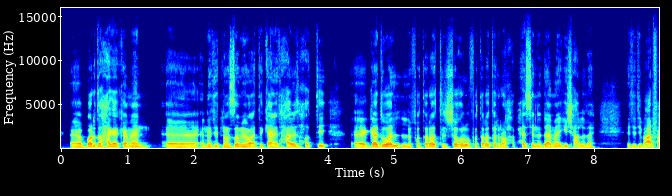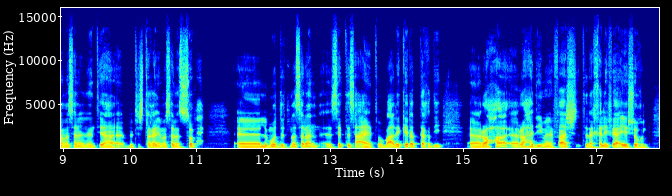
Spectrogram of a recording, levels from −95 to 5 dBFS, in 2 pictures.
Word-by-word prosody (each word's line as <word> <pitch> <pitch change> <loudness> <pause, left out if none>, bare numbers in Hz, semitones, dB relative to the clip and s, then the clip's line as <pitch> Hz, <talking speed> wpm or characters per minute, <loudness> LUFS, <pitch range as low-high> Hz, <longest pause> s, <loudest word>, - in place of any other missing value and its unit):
آآ 125 0 +2
برضه 170 +7 +4
حاجة 165 +1 +4
كمان 160 +2 0 0.2
آآ 125 -2 +1
إن 130 - -4
أنتِ 155 +2 -1
تنظّمي 145 -1 +1
وقتِك، 130 0 0
يعني 170 0 +4
تحاولي 170 0 +2
تحطّي 155 -1 -4 0.4
جدول 155 +1 +4
لفترات 130 +4 0
الشغل 155 +6 +1
وفترات 130 +3 -2
الراحة، 125 -3 -3
بحيث 165 +1 -4
إن 140 -4 -2
ده 155 +1 +3
ما 145 -2 0
يجيش 140 +1 -3
على 125 -2 -2
ده، 120 -1 -4 0.5
أنتِ 130 +1 -6
تبقى 140 +1 0
عارفة 140 0 +1
مثلًا 145 0 -2
إن 130 - -6
أنتِ 140 +1 -6
ه 130 -2 0
بتشتغلي 130 +4 -3
مثلًا 145 0 -2
الصبح، 165 +7 -2 0.5
آآ 125 0 +2
لمدة 140 +2 0
مثلًا 160 -2 -2
6 145 +4 -5
ساعات، 120 -5 -1
وبعد 155 +5 +2
كده 155 +3 +2
بتاخدي 165 0 -4 0.4
آآ 120 0 +1
راحة 160 +5 +2 0.2
الراحة 160 +3 +1
دي 170 +3 -2
ما 155 - -1
ينفعش 155 +4 0
تدخّلي 140 +3 -1
فيها 155 +1 +3
أي 145 -2 +3
شغل، 120 -7 -3
145 Hz, 175 wpm, -23 LUFS, 130-160 Hz, 0.5 s, برضه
